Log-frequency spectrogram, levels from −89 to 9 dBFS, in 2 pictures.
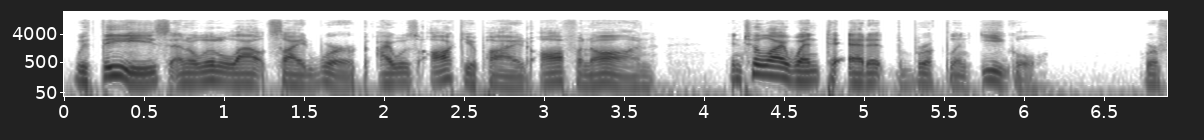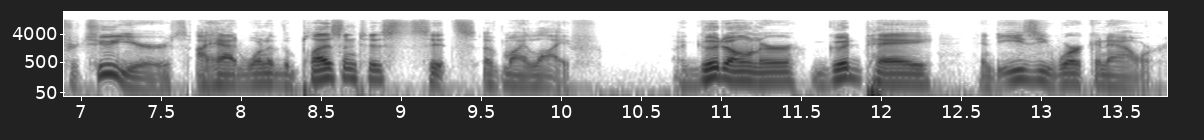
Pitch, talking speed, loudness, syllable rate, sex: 100 Hz, 190 wpm, -20 LUFS, 5.3 syllables/s, male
